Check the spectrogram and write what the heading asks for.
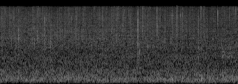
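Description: Thin raw potato slices sizzling in olive oil on a stainless-steel Teppanyaki griddle heated to about 180 °C: a steady frying hiss with faint crackle.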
